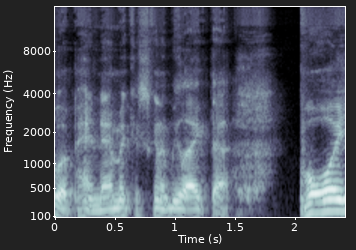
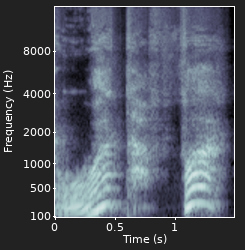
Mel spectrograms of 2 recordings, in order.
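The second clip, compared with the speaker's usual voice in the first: disbelief; 9 semitones higher, much slower than usual. Retold or imitated. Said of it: "I'm like".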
